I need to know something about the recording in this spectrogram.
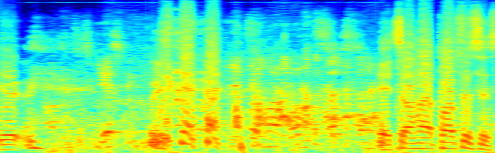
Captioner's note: voiceover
